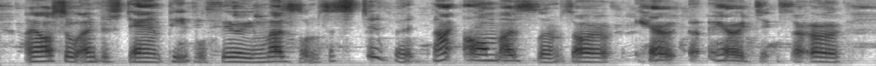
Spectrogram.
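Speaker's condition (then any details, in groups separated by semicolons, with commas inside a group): Cerebral palsy; present from birth, arthritic hips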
